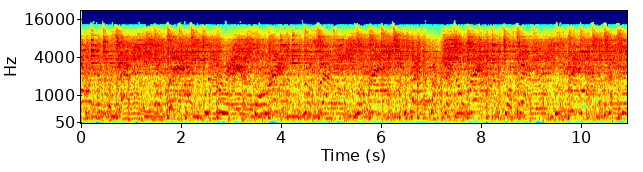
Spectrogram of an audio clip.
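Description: Live punk rock band playing loud: distorted electric guitars over a full drum kit, without a break.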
